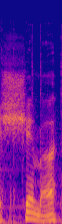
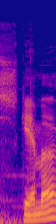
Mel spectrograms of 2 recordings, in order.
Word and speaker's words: shimmer: going to be a shimmer I keep trying to I keep mispronouncing it as skimmer rather than having it as a h as a k instead I'm not the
